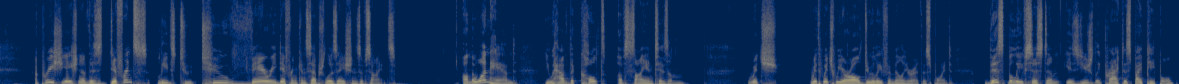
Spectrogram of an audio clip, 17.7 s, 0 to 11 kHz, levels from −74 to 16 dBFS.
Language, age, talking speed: English, 30-49, 140 wpm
